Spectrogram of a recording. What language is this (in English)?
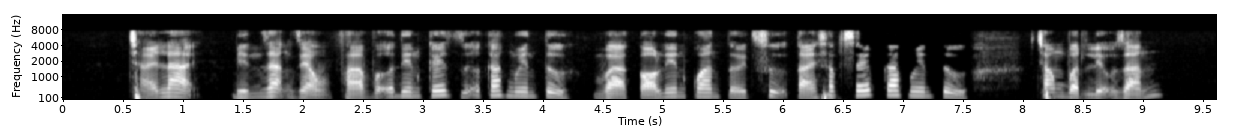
Vietnamese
